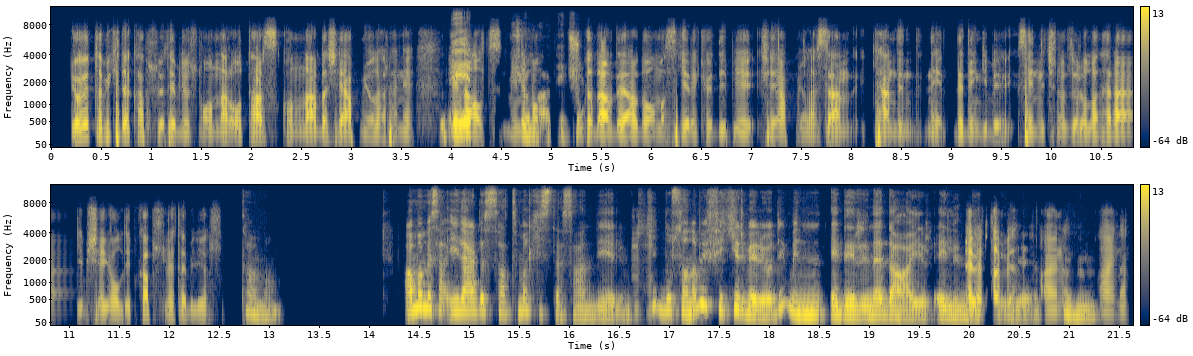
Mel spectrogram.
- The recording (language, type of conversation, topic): Turkish, podcast, Bir hobiye başlamak için pahalı ekipman şart mı sence?
- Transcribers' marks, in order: tapping; distorted speech; unintelligible speech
